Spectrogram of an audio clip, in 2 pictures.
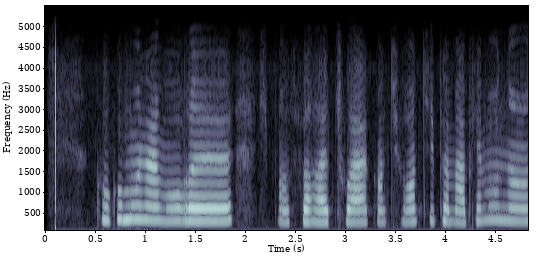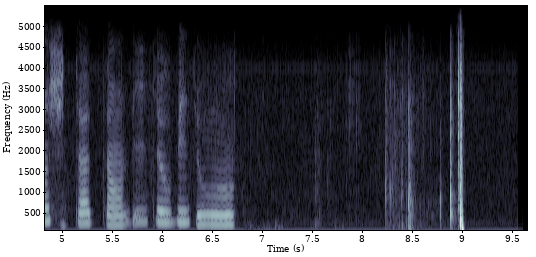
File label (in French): message telephoniques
